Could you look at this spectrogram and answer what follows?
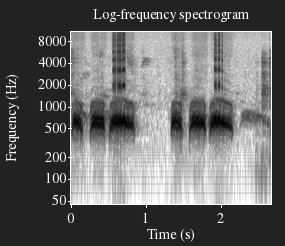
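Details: Spotted dove with a hạp bổi voice in the Cườm Sa song style: two matching phrases, each of two short coos and a longer, fuller hooting note, followed by a soft sustained tone.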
